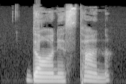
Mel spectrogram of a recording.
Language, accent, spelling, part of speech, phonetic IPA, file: Persian, Iran, دانستن, verb, [d̪ɒː.nes.t̪ʰǽn], Danestan.ogg
- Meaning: 1. to know (something) 2. to come to know; to realize 3. to consider; to deem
